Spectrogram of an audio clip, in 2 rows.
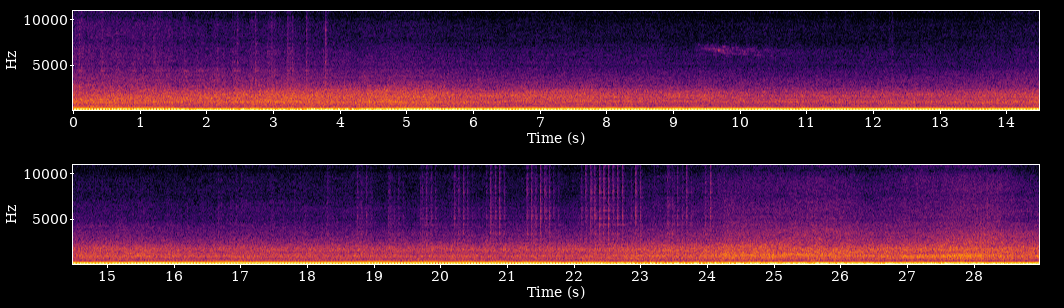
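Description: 1965 Ford Mustang engine cruising at steady freeway speed, heard from inside the cabin, exhausting through Flowmaster mufflers, over road and wind noise. The engine note drops slightly about two seconds in, climbs back a couple of seconds later, and drops again about three quarters of the way through.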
